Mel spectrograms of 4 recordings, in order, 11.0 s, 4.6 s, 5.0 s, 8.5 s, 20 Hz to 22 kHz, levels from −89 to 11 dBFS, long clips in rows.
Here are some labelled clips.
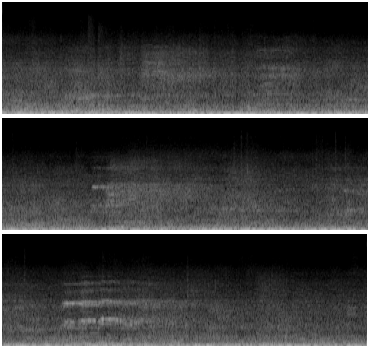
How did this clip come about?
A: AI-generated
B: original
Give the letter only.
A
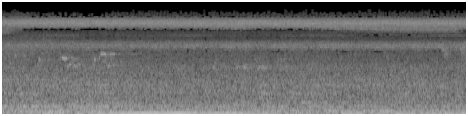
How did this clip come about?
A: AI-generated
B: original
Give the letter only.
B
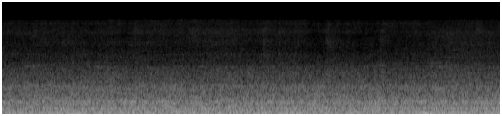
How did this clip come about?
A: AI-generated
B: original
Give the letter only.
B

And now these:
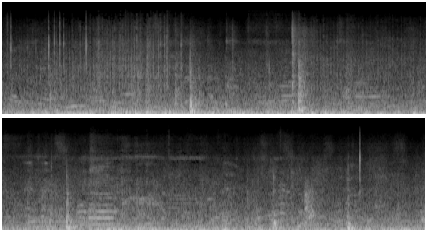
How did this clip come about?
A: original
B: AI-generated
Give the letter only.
B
